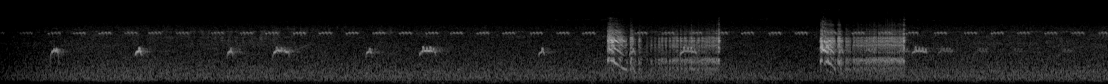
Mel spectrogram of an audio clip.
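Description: Grey partridge giving two harsh, creaky rasping calls about two seconds apart, over a steady high insect trill and soft repeated chirps.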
